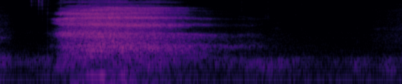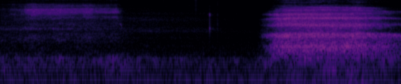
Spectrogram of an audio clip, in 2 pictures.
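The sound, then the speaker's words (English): Three slow clarifying breaths in a guided yoga session, in through the nose and out through the mouth. Each is a long, airy rush; the first and last are strong and the middle one fainter, with no speech. “take some clarifying breaths here, inhaling through your nose and exhaling out of your mouth. Take two more breaths here.”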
